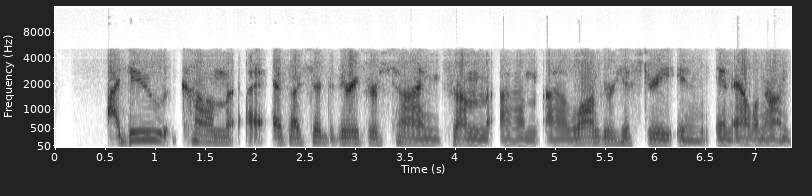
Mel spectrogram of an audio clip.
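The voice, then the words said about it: Strained, fading voice. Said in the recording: “My voice is going away, so I'm going to try to get through this as quickly as possible before I lose it”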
